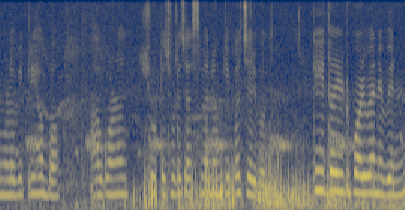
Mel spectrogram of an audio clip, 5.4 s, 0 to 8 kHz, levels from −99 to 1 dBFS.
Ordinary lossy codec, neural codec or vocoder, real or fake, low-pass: none; none; real; none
